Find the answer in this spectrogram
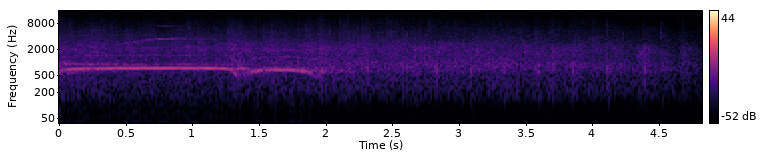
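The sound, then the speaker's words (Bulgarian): A large crowd claps steadily during a sermon, a dense wash of applause that gradually fades over several seconds, with a thin whistling tone sounding briefly near the start. “О, ако ръкопляскаш, ръкопляскай, като че ти вярваш в Божието Слово.”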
